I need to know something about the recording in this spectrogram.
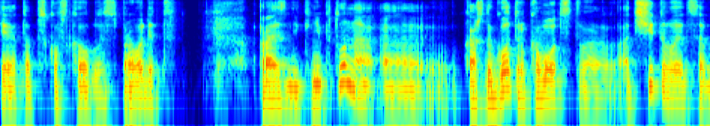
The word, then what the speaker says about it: Нептуна: Уверен, как Нептуна, правильно, наверное, да, делать ударение, как уверен нашим многим зрителям.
